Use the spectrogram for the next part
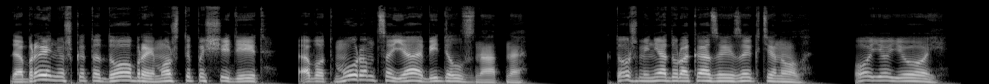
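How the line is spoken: Sadly spoken. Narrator (Russian): печально промолвил

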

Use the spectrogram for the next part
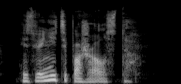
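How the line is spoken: Quiet. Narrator (Russian): тихо сказал

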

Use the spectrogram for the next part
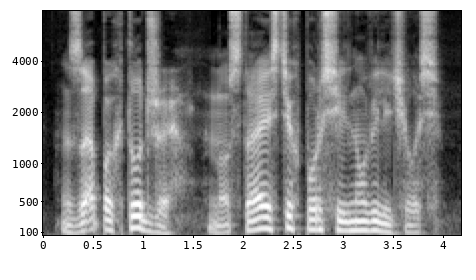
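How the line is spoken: Gloomy. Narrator (Russian): мрачно сказал отец

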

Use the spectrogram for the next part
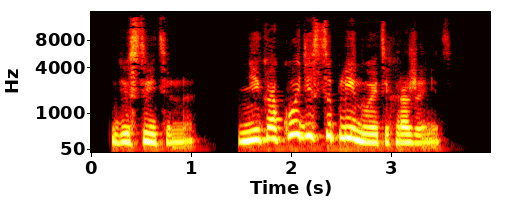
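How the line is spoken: Scoffing snort. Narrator (Russian): Хмыкнул Бластард

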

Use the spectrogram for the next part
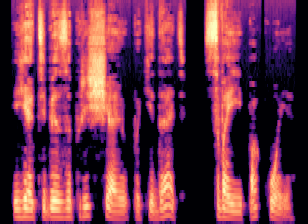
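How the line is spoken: Hissing. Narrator (Russian): прошипел

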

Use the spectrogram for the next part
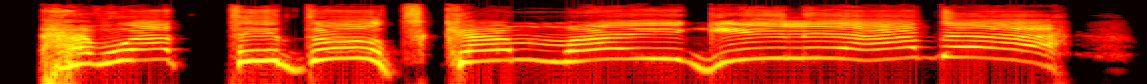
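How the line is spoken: Agitated nervous shout. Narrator (Russian): прокричал взволнованный нервный голос

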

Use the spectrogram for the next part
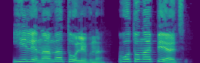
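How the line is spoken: Shrieked. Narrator (Russian): взвизгнула Красухина

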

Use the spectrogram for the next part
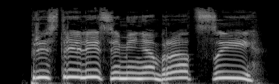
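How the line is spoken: Howling. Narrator (Russian): взвыл остряк

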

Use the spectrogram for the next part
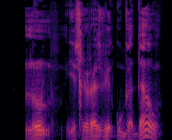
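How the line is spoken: Distrustful grumble. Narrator (Russian): недоверчиво буркнул жандарм

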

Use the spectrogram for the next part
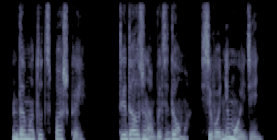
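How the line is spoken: Sharp interruption. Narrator (Russian): прервала она резко

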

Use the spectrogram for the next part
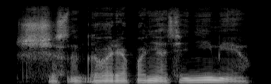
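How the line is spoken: Whispering to himself. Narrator (Russian): прошептал он больше себе, чем жене

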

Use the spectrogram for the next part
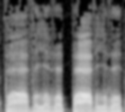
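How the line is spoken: Old woman mumbling. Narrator (Russian): пробормотала бабушка моего мужа

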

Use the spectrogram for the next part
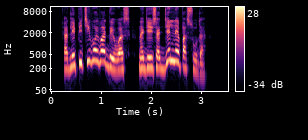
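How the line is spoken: Shouted after someone. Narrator (Russian): Я прокричала ему в спину

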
